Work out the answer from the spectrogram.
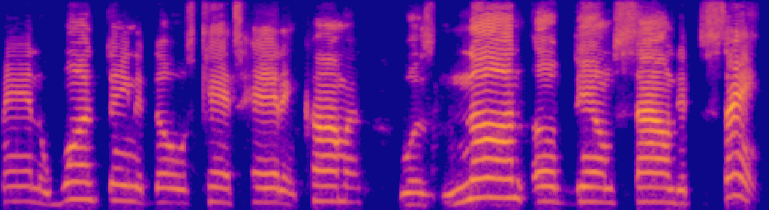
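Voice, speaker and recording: A middle-aged man with a Southern American accent and a forceful, bright voice pitched on the high side. He talks as a veteran guest reminiscing, streetwise and emphatic, swearing freely. The sound is close and dry. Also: takes it slowly, clean tone, dry recording. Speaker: interview guest, veteran rapper. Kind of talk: casual interview reminiscing.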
